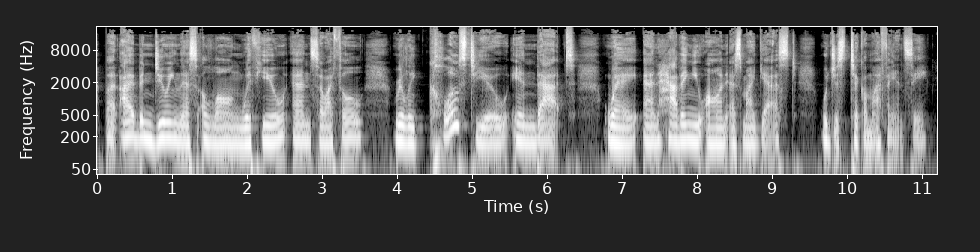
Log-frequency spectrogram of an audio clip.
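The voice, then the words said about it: Gravelly, hoarse voice. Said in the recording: “give my voice a little bit of a rest ... thank you for putting up with the gravel”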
